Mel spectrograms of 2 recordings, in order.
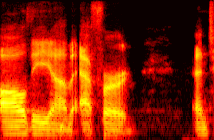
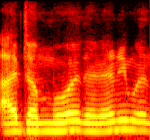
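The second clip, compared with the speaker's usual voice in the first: pitched-up boastful bragging in a raised voice; 7 semitones higher, 4 dB louder than usual. Mocking a politician's bragging claims: impression of him boasting. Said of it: "That's my impression of him".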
